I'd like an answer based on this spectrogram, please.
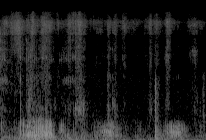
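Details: Kitten in an indoor kitten cuddle room purring steadily, possibly Rob, Faye, Fig or Fiona, its low rumbling throb rising and falling in three breath cycles over about four seconds, with one soft click partway through.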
